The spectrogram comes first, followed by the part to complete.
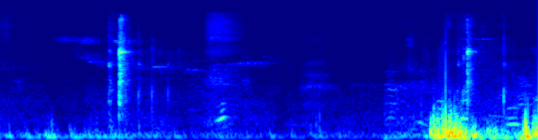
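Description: A single sharp click about a second in, a putter striking a mini-golf ball. Near the end comes a loud, low rumble followed by another sharp click.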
